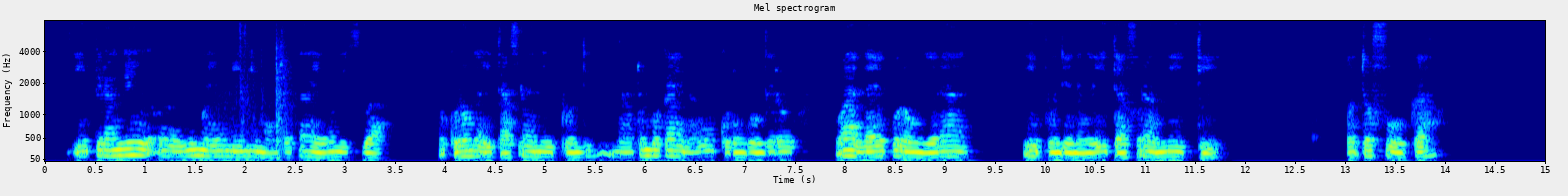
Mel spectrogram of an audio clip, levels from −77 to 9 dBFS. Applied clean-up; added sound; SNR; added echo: none; Drawer open or close; 19 dB; reverberation time 0.2 s.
